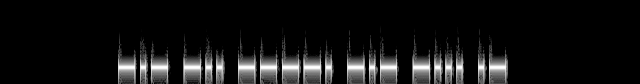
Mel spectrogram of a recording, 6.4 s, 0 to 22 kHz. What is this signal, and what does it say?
Morse code, heard as a keyed tone, about 22 wpm, 700 Hz. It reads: KD9KBA
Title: USA Call Signs - 4x Character Spacing - 22wpm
